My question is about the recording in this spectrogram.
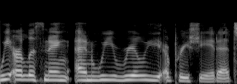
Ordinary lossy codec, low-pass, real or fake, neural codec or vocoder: AAC, 48 kbps; 7.2 kHz; fake; codec, 16 kHz, 4 kbps, X-Codec, HuBERT features, trained on LibriSpeech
